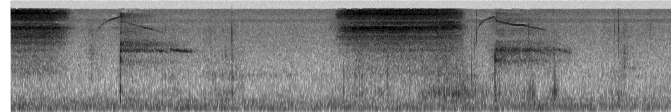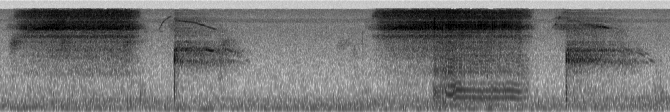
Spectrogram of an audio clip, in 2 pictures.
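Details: Repeated rough, hissy snores about every three seconds, each ending with a short whistling squeak, over a steady background hum; snoring.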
